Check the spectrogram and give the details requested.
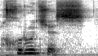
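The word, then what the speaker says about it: groetjes: et donc en fait l'équivalent du bien cordialement en néerlandais c'est Rutios qui s'écrit G R O E T J E S.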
